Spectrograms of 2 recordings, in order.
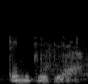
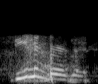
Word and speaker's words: Dimmu Borgir: Dimmu Borgir. Demon Burger. Demon Burger. I always say that name wrong.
